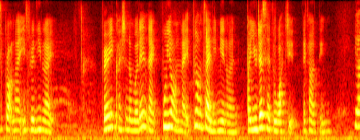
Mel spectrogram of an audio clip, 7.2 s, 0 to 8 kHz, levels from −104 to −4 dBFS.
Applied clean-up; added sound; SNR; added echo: none; none; none; none.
